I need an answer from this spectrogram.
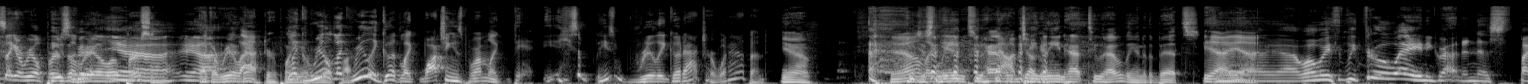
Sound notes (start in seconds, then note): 8.5 all laughing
